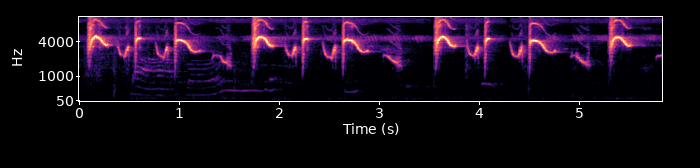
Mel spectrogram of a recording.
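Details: Long-tailed shrike lure song aimed at provoking other shrikes: clear, looping whistled phrases that swoop up and down, repeated about every second with short sharp upward flicks between them.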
